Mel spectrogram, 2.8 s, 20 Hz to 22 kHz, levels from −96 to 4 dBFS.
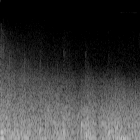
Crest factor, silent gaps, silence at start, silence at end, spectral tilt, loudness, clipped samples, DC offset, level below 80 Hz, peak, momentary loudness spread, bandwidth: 18 dB; none; 0 s; 0 s; -9.5 dB/octave; -32 LUFS; under 0.1%; 0.3%; -36 dBFS; -12 dBFS; 3 LU; 6.8 kHz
